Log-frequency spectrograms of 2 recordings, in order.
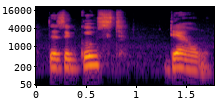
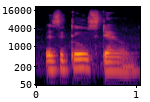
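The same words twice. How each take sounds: First: "ghost down" with the T released before the D; louder, split "ghost / down", both consonants sounded; separate T and D. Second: "ghost down" linked as "ghos-down", no T; T merged into D. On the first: Teacher shows what not to do, "ghost down" with T and D separated. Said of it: "on va pas faire". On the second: Teacher models the linked way, "ghost down" as "ghos-down". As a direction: glide from the S of "ghost" straight into "down". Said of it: "on va pas prononcer le T". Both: Shown as a demonstration.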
